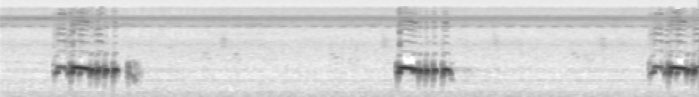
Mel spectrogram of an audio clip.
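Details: Zebra dove (perkutut) lure recording, quieter: three short bursts of rapid, slightly rolling coo notes at a steady mid pitch, spaced about three seconds apart over a faint steady hum.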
